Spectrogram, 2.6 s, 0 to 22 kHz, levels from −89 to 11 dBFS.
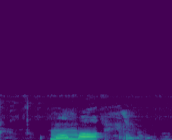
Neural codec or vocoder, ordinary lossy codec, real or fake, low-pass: none; AAC, 48 kbps; real; 7.2 kHz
